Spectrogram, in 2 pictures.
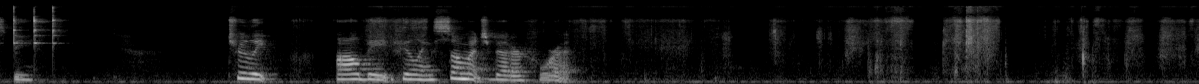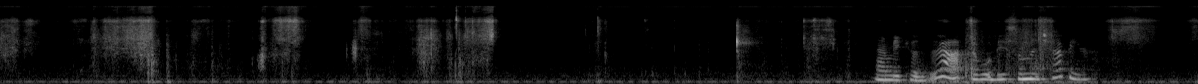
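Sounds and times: paper rustling and crinkling: 5.7s - 17.0s, 17.9s - 20.6s, 21.6s - 23.9s.

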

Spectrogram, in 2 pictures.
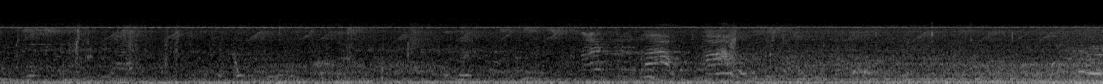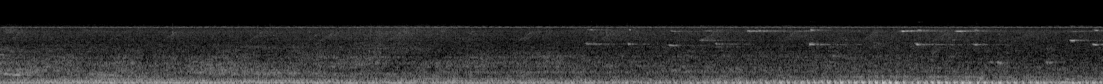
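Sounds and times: insect drone: 0.0s - 22.0s
low buffeting rumble: 0.0s - 22.0s.

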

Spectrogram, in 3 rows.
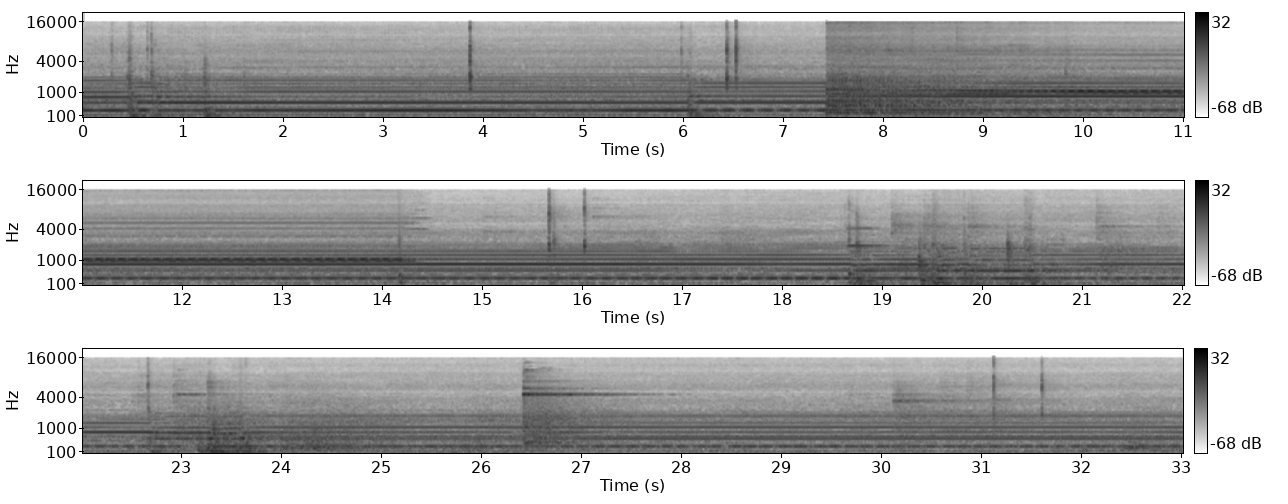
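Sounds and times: band saw humming: 7.4s - 14.8s.

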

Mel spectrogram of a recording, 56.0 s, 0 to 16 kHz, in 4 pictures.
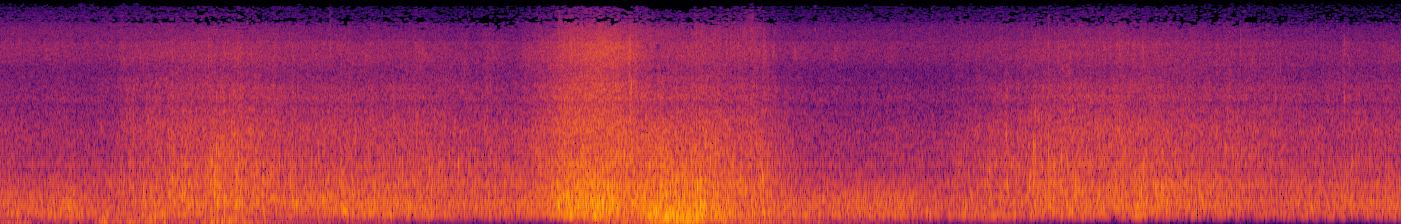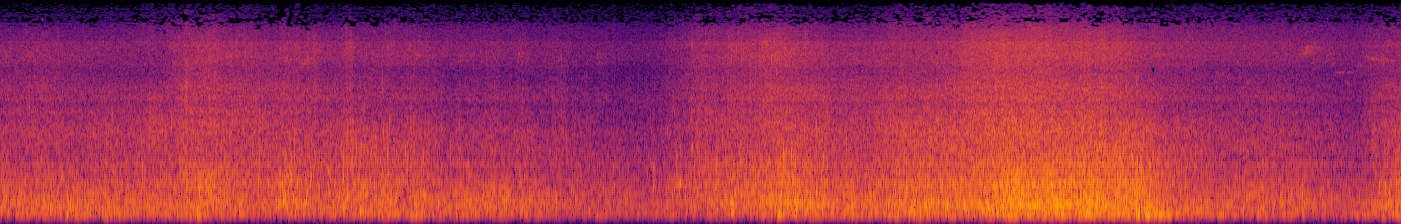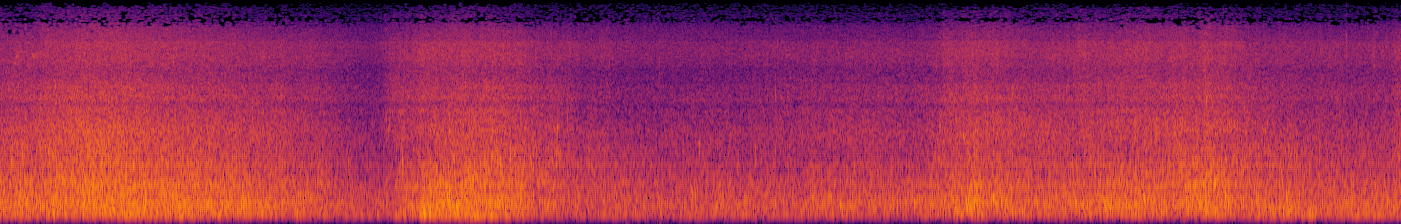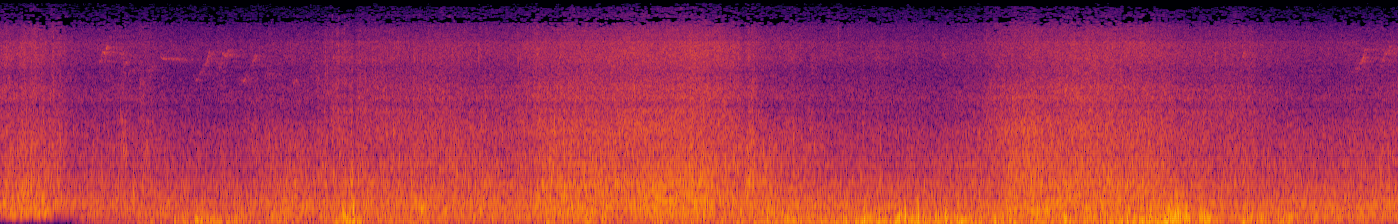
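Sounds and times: small waves breaking on beach: 0.0s - 56.0s.

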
